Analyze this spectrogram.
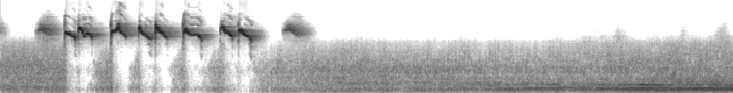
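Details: Malaysian Oriental white-eye, a kept songbird not in form, sings its opening song: about seven quick, high, slurred chirps in a row, then falls silent over steady low traffic-like rumble.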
